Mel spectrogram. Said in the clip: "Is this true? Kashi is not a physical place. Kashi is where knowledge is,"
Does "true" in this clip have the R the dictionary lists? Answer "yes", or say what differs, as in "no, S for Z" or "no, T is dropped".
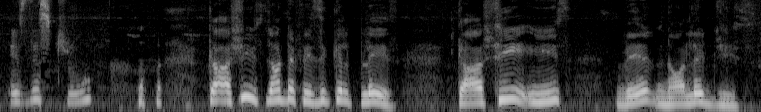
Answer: yes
